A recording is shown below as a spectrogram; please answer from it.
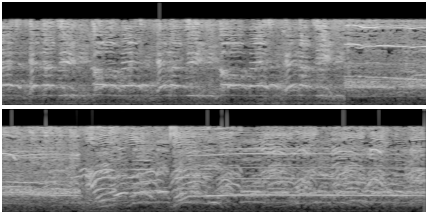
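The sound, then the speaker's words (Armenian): Protesters chant "shame" at Republican, Orinats Yerkir and Prosperous Armenia deputies entering the building before a parliamentary session. Loud, continuous crowd shouting and chanting is mixed with whoops and yells throughout. “Ցուցարարները հավաքվել էին նիստը սկսվելուց առաջ և կողմես հերացիր ամոթ վանկարկելով էին դիմավորում շենք մտնող հանրապետական օրինաց երկիր և Բարգավաճ Հայաստան կուսակցությունների պատգամավորներին։”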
